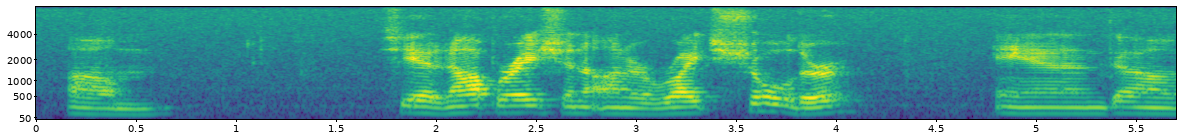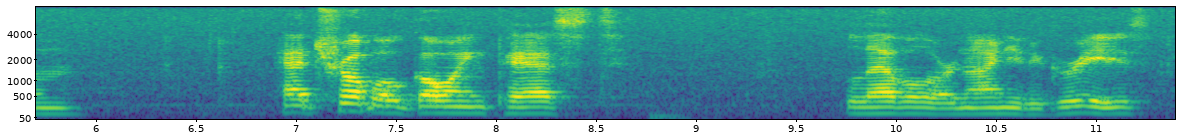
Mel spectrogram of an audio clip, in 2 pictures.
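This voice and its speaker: Over noticeable background noise, a man speaks at a very slow pace with long, frequent pauses. His medium-pitched voice stays monotone and flat. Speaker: acupuncture doctor. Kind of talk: clinic case presentation to camera.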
